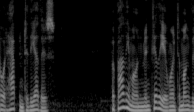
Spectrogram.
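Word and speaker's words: Papalymo: Smo says Papalimo. Okay. That makes sense. It's like even syllables. They're like even pronunciation for every syllable. That's a very Japanese way to do it, so okay.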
